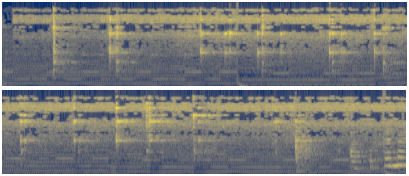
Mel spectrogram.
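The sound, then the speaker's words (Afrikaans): Onions frying in butter and oil in a pan for a sauce, a steady sizzle with irregular clicks and taps from stirring, no voices. “ek my eie in botter en olie braai.”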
